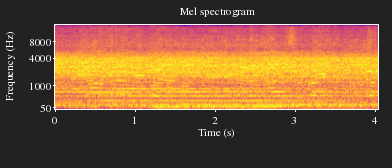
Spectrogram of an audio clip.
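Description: A live hardcore band playing loud distorted electric guitars and bass in steady, sustained chords, with no break.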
